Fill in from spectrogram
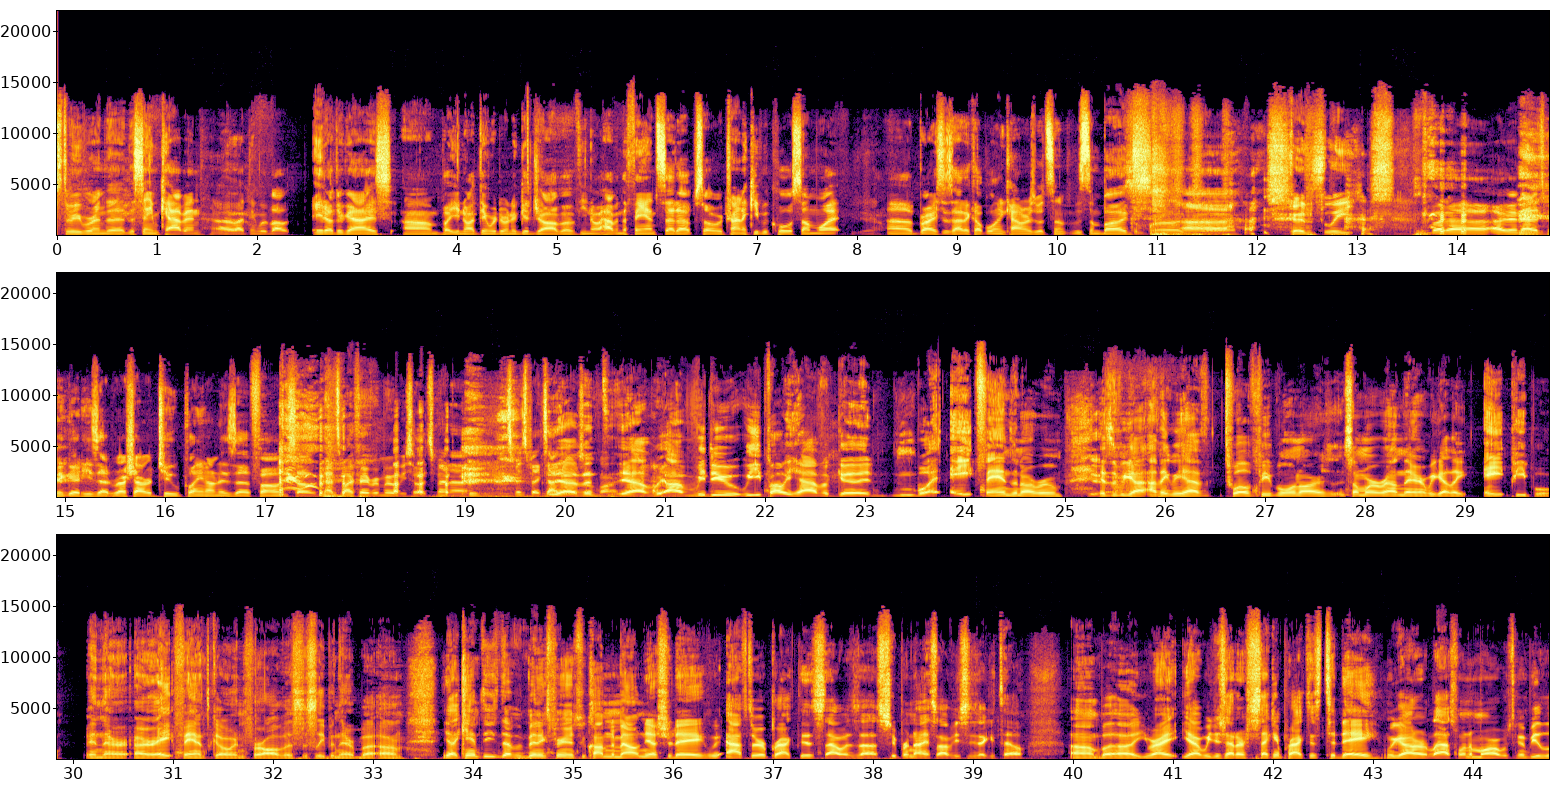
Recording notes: LIVE from Camp Tontozona in Payson as he comes to you from the field after practice with a TON of guests.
